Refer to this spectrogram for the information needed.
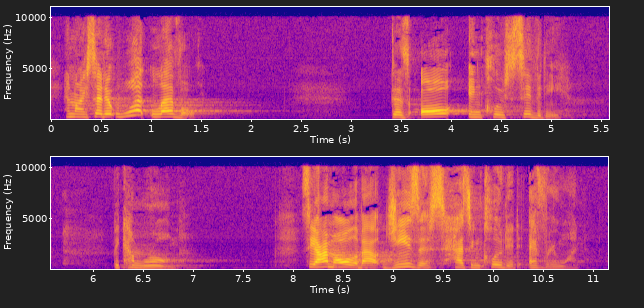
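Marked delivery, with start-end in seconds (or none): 0.6-6.9 sweetest, kindest, gentle voice. The speaker retells what she asked a woman she was paying, in her kindest voice. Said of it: "in the kindest voice".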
